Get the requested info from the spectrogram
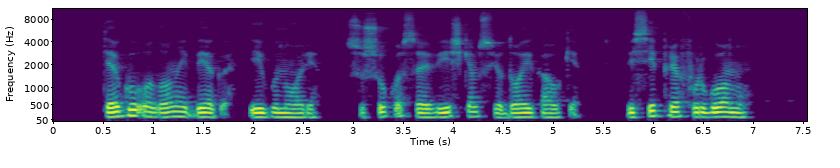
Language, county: Lithuanian, Vilnius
